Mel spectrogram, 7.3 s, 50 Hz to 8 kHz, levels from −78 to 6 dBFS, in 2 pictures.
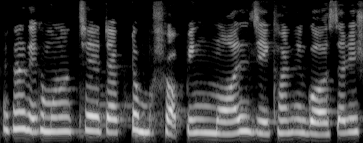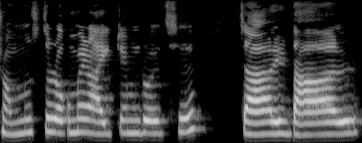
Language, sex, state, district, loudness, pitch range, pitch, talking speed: Bengali, female, West Bengal, North 24 Parganas, -16 LUFS, 250-290 Hz, 270 Hz, 150 wpm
